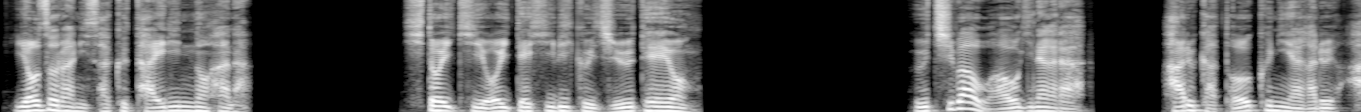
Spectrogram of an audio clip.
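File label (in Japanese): narration, ボイスサンプル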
